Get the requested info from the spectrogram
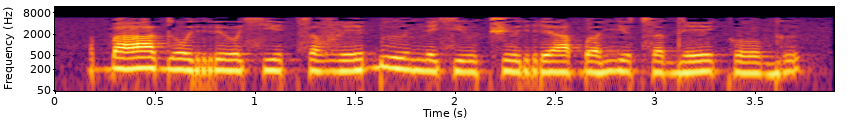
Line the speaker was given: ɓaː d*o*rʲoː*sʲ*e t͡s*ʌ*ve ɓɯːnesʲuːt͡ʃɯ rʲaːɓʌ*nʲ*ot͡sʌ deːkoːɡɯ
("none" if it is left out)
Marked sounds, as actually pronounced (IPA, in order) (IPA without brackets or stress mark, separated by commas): o, sʲ, ʌ, nʲ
